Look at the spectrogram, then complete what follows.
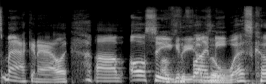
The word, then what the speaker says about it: McAnally: It's spelled McAnally, just so you know. I know what it looks like. It's McAnally.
